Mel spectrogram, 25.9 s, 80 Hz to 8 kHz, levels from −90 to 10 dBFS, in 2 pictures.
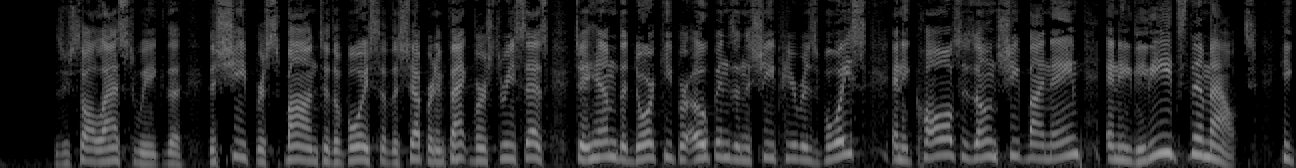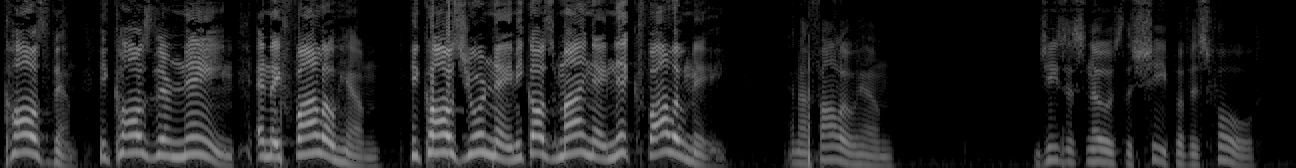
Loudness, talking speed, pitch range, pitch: -38 LUFS, 180 wpm, 145-225 Hz, 185 Hz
